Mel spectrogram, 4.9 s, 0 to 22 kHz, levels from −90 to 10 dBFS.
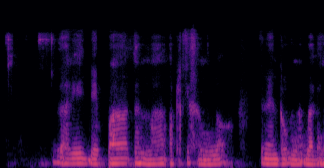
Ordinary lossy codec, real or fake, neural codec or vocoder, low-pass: Opus, 24 kbps; fake; codec, 24 kHz, 0.9 kbps, WavTokenizer, medium music audio release; 10.8 kHz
